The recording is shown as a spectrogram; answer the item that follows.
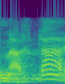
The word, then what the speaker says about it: Martin: señor Luis Luis mará se pronuncia maá y se escribe como Martin La señora Celia era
